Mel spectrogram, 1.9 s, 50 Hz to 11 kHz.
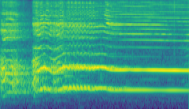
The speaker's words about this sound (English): We have 115 roosters. Well, no wonder it's so noisy around here. It is very noisy.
